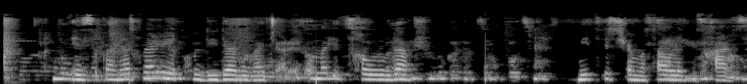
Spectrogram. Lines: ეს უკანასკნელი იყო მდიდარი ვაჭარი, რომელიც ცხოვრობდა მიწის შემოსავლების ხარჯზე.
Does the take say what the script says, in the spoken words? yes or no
yes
